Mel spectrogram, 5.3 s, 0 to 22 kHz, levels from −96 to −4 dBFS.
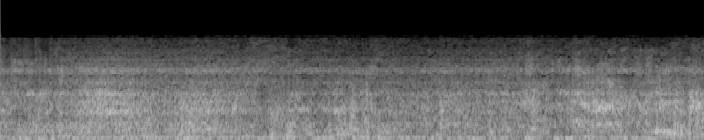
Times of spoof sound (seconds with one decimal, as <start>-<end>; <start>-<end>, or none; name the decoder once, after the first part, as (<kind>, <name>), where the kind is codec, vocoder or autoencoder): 0.0-0.5 (codec, HILCodec); 1.8-2.9; 3.9-5.3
